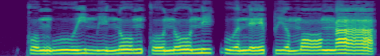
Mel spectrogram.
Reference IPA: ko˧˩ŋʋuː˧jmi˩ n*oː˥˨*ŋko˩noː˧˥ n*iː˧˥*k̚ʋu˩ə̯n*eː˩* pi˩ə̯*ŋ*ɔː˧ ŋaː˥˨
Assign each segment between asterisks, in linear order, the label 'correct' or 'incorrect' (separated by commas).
incorrect, correct, incorrect, incorrect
